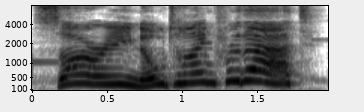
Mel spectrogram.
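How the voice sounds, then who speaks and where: A woman's voice: high-pitched, expressive, slow, a bit bright, faint music behind, pitched above the performer's own voice, heavily acted. A woman voicing a brave, easygoing dad in a children's story, reassuring and encouraging.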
